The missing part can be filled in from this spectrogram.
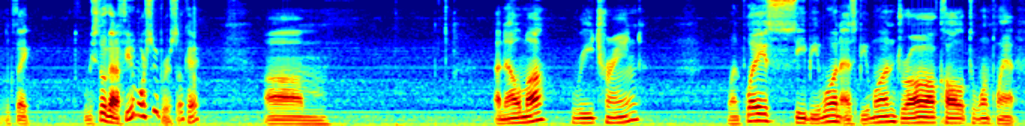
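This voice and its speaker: Speaking in a lowish, slightly mellow voice, this man goes through trading cards in a relaxed, improvised way for his unboxing vlog. He reads the card text aloud and gives each one a brief verdict.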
